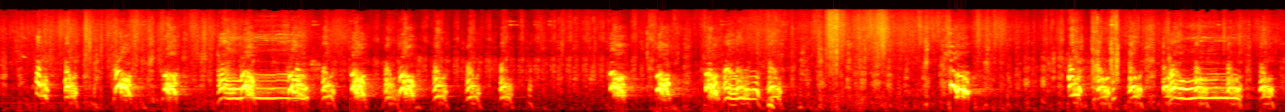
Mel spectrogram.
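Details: Coon hounds Lucky, Mossie and Star bay up a tree holding a raccoon on a hunt; quick repeated barks run in bursts, broken by a few longer harmonic bawls, with brief pauses between volleys.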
